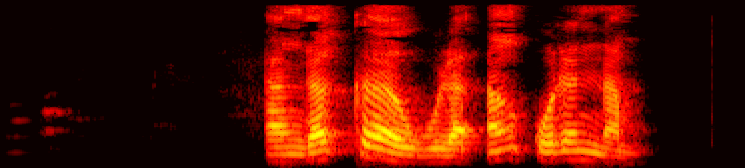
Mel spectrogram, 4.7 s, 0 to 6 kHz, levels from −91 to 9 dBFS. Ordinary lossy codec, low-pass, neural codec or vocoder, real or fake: MP3, 32 kbps; 5.4 kHz; codec, 44.1 kHz, 7.8 kbps, Pupu-Codec; fake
